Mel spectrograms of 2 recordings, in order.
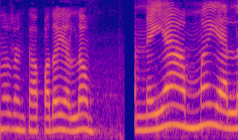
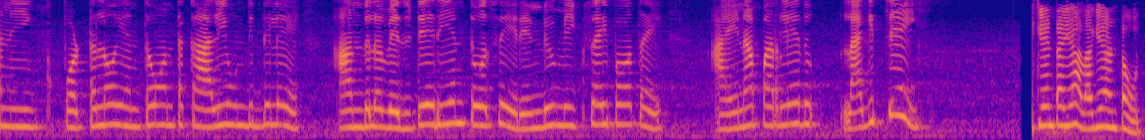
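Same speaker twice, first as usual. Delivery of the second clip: ordinary talk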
